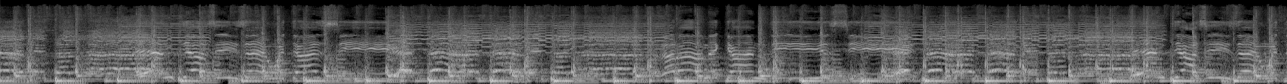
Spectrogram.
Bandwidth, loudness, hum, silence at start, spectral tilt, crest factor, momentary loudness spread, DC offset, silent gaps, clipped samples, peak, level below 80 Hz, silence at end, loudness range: 18 kHz; -20 LUFS; none; 0 s; -4 dB/octave; 12 dB; 4 LU; under 0.1%; none; under 0.1%; -8 dBFS; -42 dBFS; 0 s; 1 LU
